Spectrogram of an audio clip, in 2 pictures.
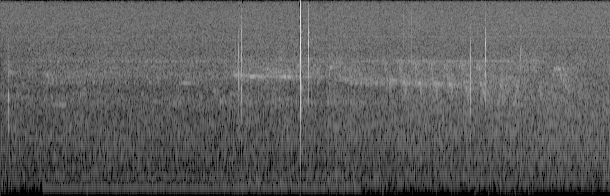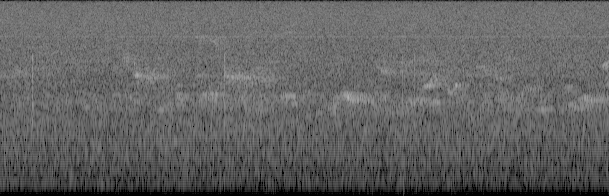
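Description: Faint outdoor ambience over a town: a steady background hum, with a low steady tone for the first few seconds. Sharp clicks come at about two and a half, three and five seconds in, the one at three seconds the loudest. Short bird chirps are scattered through the second half.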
